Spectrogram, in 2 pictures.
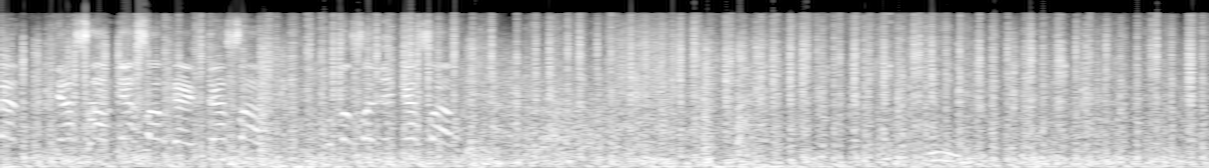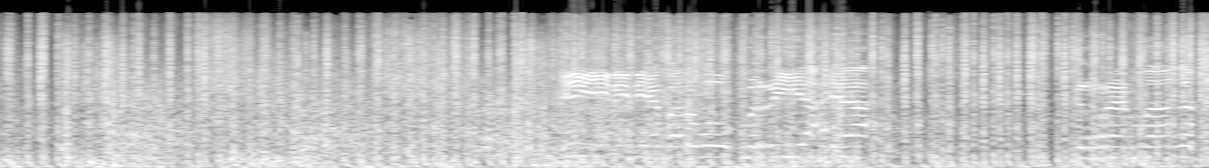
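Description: Fireworks crackle and pop in rapid bursts.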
